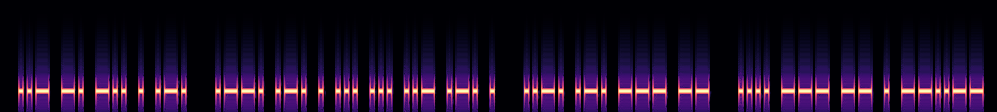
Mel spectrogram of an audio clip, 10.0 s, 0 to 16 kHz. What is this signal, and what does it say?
Morse code, heard as a keyed tone, about 28 wpm, 700 Hz. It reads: UNDER PRESSURE FROM HOME,
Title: Sentences from Top 1000 Words - Review Part 6 - 28wpm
